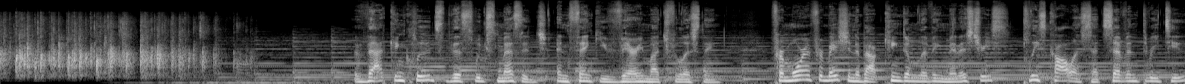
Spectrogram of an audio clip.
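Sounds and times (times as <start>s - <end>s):
church congregation clapping at a Kingdom Living Ministries service: 0.0s - 2.8s
tonal musical notes: 1.4s - 10.9s
speech: 3.6s - 11.8s.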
